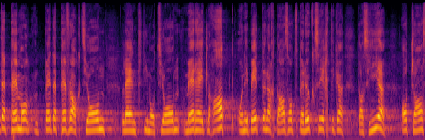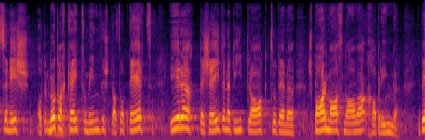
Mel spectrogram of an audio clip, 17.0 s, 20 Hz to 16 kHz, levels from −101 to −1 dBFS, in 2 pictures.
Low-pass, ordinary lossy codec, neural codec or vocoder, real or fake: 14.4 kHz; none; none; real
